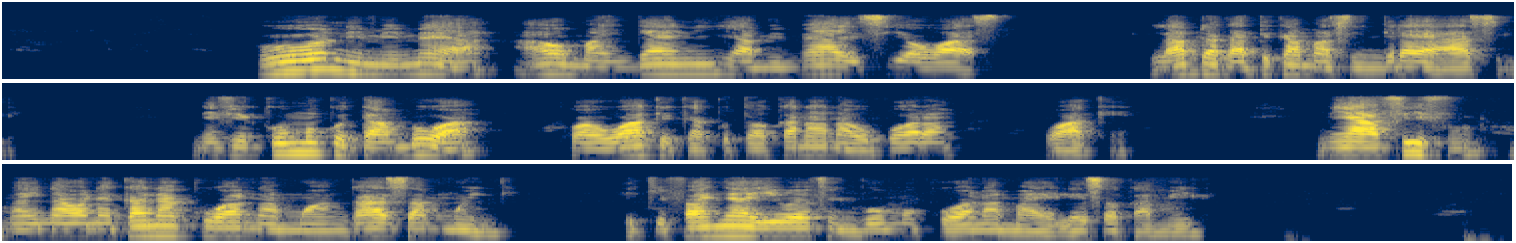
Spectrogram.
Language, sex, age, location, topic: Swahili, male, 36-49, Nairobi, health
